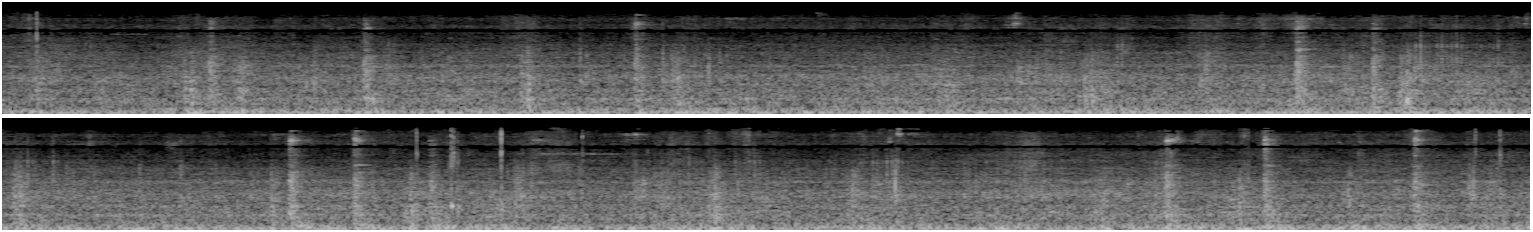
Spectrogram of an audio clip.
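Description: A steam-hauled heritage passenger train running, heard from on board a carriage: a steady low rumble with scattered light clicks from the wheels and running gear.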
